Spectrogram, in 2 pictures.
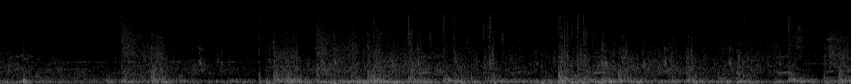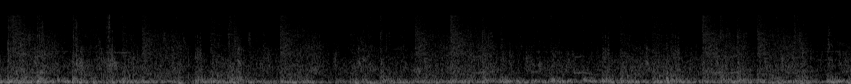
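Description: Cannon artillery volleys in the strategy game Cossacks 3, a dense, continuous barrage of booming gunfire and crackling shots under faint voice.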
